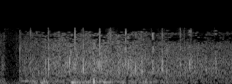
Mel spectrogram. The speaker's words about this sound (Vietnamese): Xin quý vị hãy lắng nghe với tràng pháo tay dành cho ni sư Thích Nhữ Như Ngọc.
